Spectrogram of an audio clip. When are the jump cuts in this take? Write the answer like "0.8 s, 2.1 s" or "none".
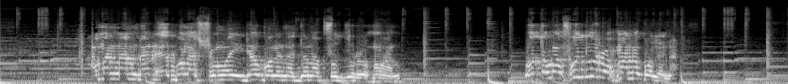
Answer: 6.8 s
